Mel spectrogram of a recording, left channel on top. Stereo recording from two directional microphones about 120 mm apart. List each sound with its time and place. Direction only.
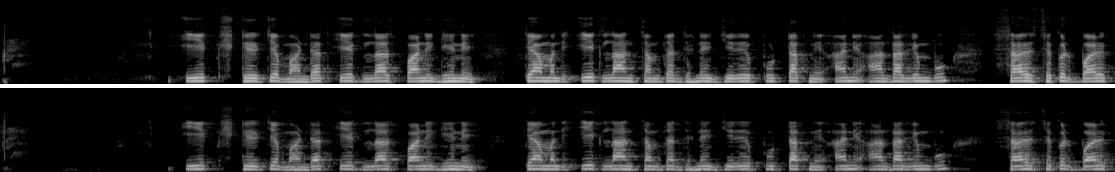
1.5 s speech: 40° left (ahead or behind)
